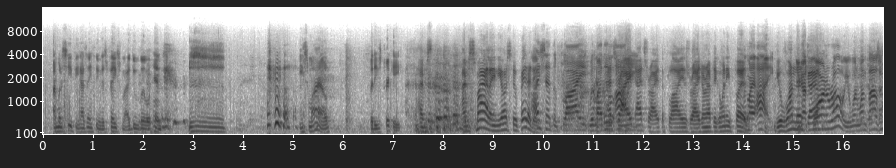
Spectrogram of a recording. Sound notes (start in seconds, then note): 4.4 laughs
